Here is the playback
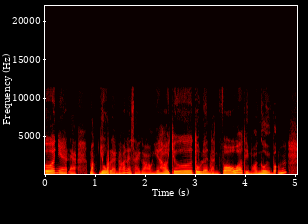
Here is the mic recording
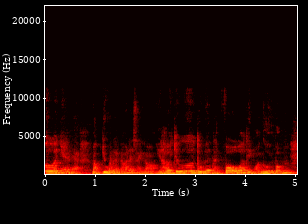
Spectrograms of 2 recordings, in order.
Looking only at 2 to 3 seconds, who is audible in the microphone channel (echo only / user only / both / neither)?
echo only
